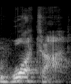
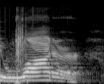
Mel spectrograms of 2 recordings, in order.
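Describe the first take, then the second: First: It is said with no R sound at the end. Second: It is said with a soft D and final R. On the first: "in the British accent we can say water" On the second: "in the American accent, we can say water, water, slight D"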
